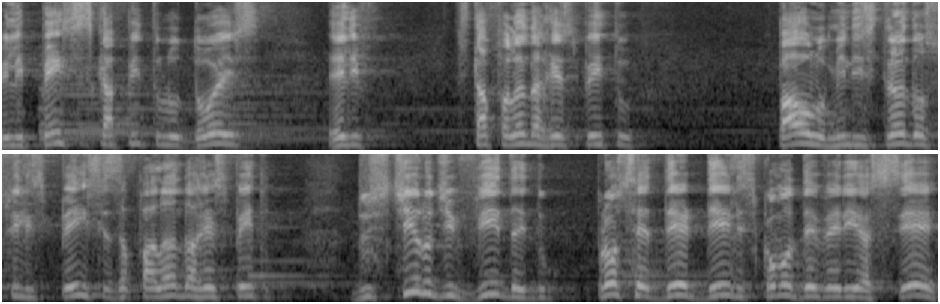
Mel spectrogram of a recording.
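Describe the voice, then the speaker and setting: Over music in the background, a man speaks in a high voice at a moderate pace with fairly even intonation. He pauses often and at length. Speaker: pastor. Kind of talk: sermon. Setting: church.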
